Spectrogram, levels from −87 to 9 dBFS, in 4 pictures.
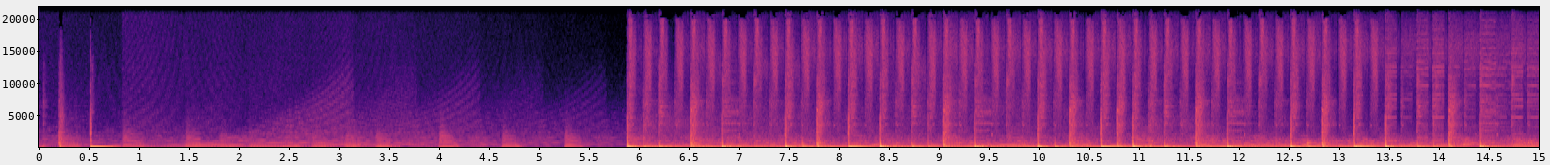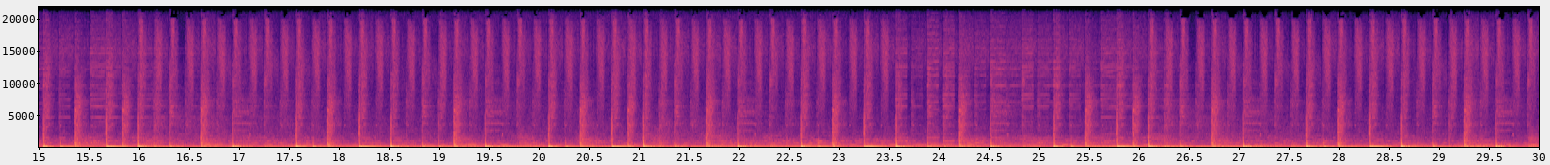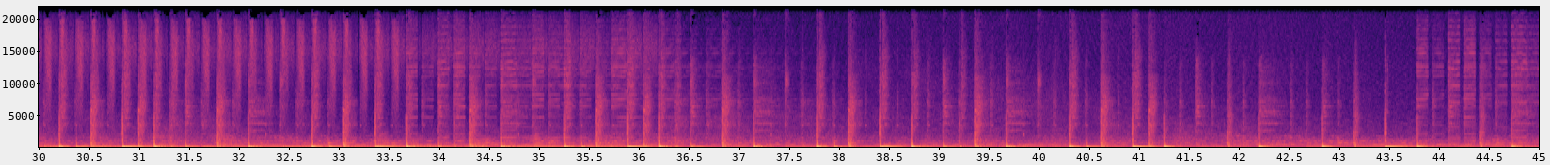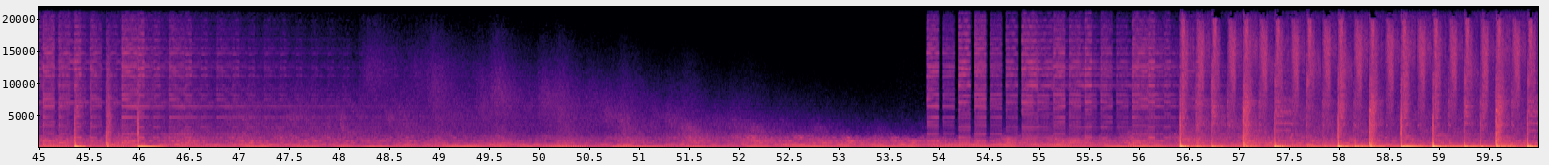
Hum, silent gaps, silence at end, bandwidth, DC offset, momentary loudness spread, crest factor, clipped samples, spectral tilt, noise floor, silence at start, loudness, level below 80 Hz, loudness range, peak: none; none; 0 s; over 20 kHz; under 0.1%; 14 LU; 18 dB; under 0.1%; -5.5 dB/octave; -39 dBFS; 0 s; -20 LUFS; -22 dBFS; 11 LU; 0 dBFS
